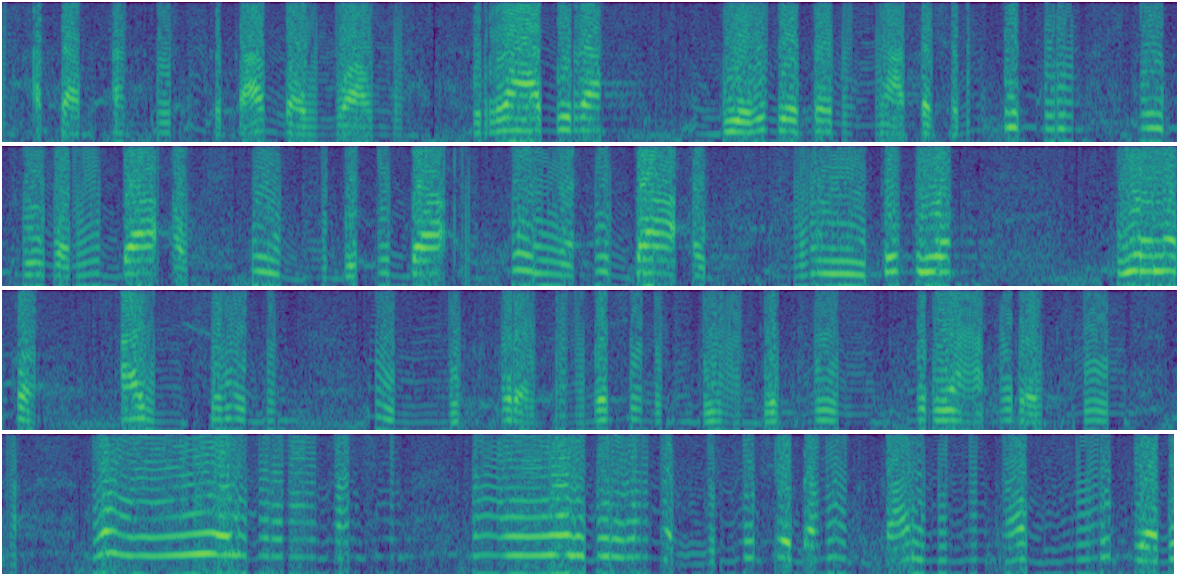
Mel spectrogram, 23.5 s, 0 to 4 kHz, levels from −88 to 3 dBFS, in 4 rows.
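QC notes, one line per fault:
Throughout: mu-law and A-law mixed up. The A-law telephone samples are expanded with the mu-law curve, so levels land wrongly. The speech turns harsh and grainy, and the pauses fill with raised hiss. Unlike clipping, the distortion also affects quiet passages, not just loud ones.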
